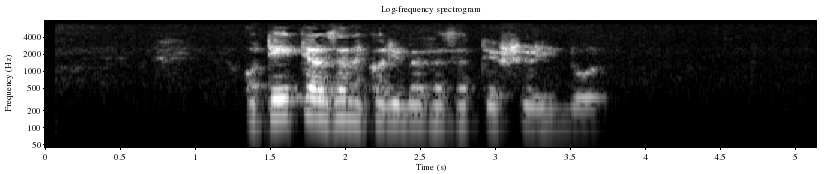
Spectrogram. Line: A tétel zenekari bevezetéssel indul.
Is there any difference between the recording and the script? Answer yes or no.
no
